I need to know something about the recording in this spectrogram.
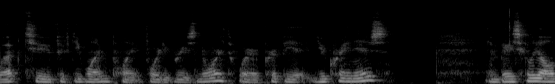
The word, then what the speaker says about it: Pripyat: Okay, so in the video game, uh Sergeant MacMillan, I believe his name was, there have been Pripyat Pripyat, that's how you pronounce it, Ukraine.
